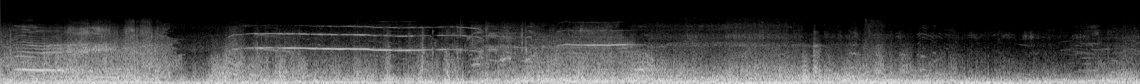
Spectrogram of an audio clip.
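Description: Roller coaster wheels rumble and clatter along the track.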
